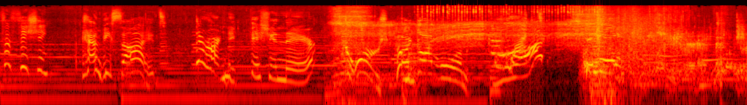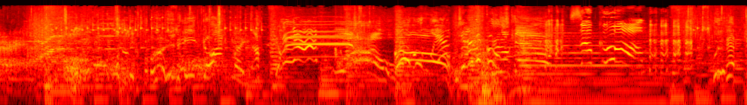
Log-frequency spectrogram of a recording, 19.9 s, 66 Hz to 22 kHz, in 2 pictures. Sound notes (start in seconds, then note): 13.7 screaming; 15.8 yelling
